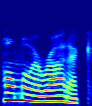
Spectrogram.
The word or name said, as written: homoerotic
